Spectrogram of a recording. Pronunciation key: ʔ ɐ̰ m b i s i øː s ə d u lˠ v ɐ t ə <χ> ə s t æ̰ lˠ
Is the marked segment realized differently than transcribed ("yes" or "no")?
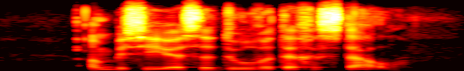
no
